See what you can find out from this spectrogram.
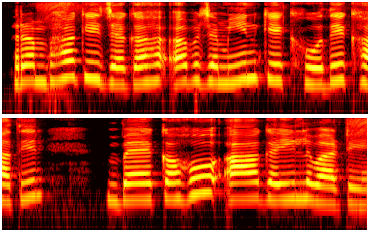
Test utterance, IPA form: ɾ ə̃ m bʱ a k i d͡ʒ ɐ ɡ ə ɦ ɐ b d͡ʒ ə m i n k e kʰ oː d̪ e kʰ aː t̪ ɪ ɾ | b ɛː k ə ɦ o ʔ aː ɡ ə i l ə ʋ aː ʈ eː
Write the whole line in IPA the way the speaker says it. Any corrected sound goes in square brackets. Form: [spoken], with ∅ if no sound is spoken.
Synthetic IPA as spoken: ɾ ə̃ m bʱ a k i d͡ʒ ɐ ɡ ə ɦ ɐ b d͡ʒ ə m [iː] n k e kʰ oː d̪ e kʰ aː t̪ ɪ ɾ | b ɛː k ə ɦ o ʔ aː ɡ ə i l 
